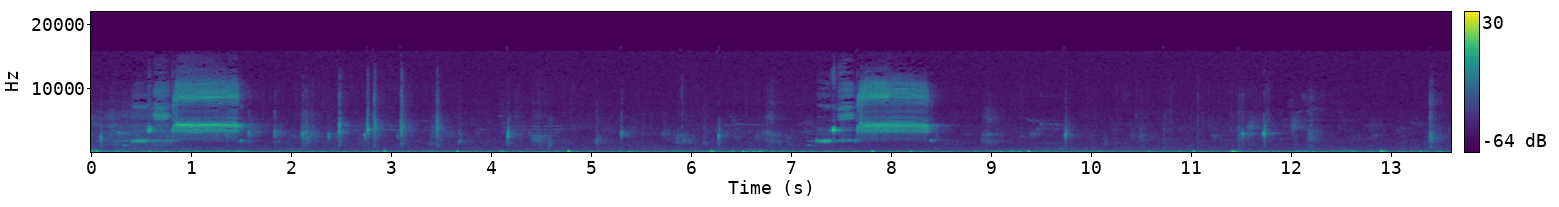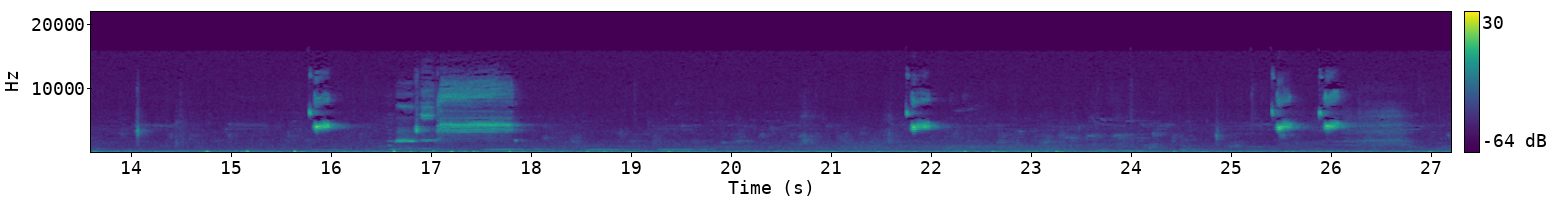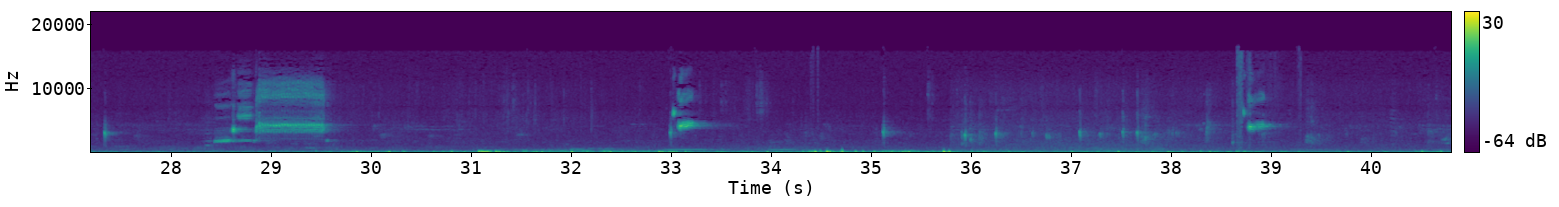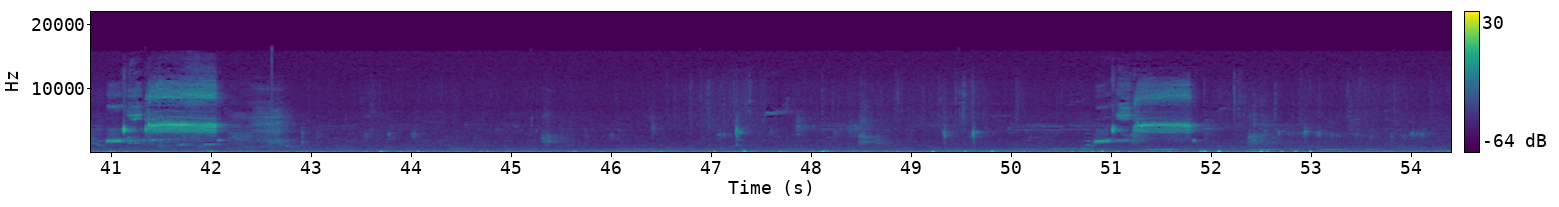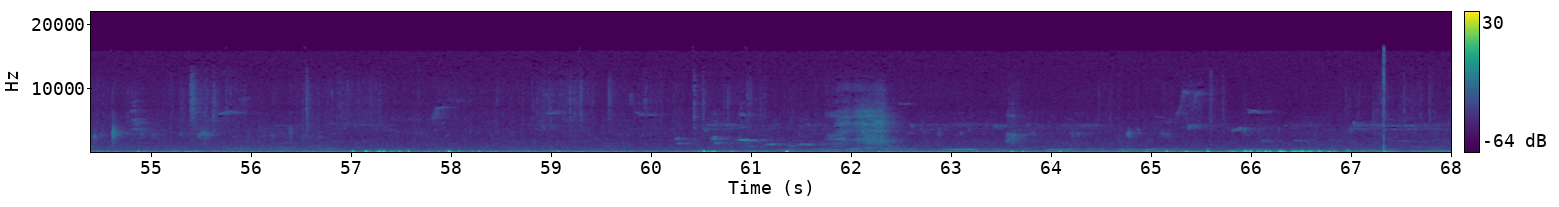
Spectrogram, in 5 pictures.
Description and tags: birds outside my house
